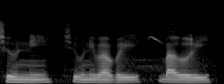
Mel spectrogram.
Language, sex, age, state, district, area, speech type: Marathi, male, 18-30, Maharashtra, Hingoli, urban, spontaneous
